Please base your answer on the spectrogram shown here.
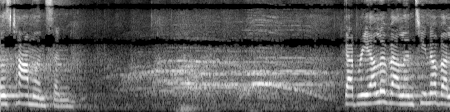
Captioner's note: crowd cheering and applauding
